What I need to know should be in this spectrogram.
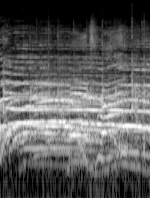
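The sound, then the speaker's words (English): Audience at a live comedy show cheering for a pair of contestants: a dense, loud wash of shouting voices throughout, with a man speaking briefly over it. “So let's hear cheering for Fanshawe and Izzy.”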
